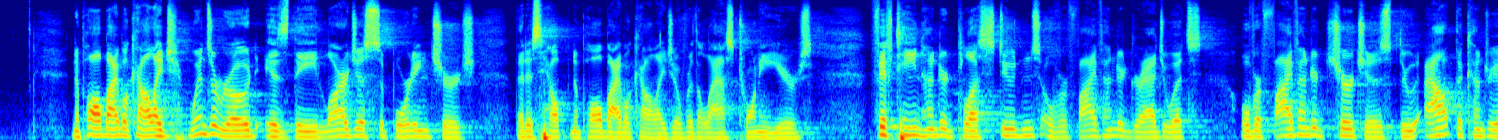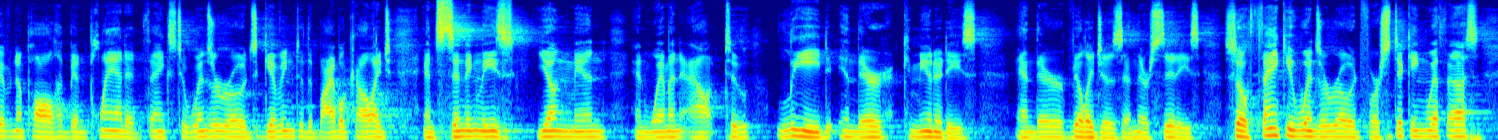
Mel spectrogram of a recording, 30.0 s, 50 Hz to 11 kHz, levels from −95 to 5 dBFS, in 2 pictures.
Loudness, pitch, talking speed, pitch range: -26 LUFS, 130 Hz, 150 wpm, 120-140 Hz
